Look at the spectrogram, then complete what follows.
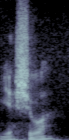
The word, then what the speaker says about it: Yeshua: The first letter in the name Yeshua, Jesus, is the Yod. Yod represents the Y sound in Hebrew.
